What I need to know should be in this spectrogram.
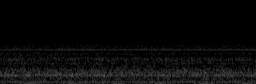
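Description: Soft steady whoosh of a small fan with a faint constant whine, no rattles or surging; the console's cooling sounds normal.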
